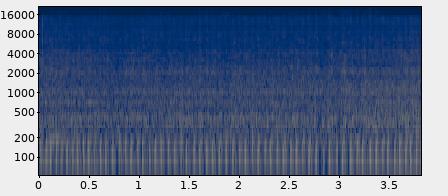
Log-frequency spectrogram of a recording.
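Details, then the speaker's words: Yamaha Mio M3 scooter idling after a short that cranked it with the key off was fixed just by tapping the relay; starts and keeps running with the jumper removed, charging over 13 V; steady even putter, no misses; normal idle. "Nah, motor sudah hidup, Guys. Kita cabut. Nah, dia hidup. Ketika dicabut pun sudah hidup, dia."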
